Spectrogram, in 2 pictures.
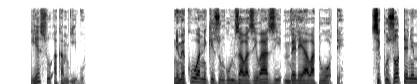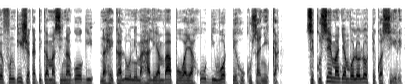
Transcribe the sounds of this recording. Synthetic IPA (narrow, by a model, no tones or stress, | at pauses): jɛsuʔakam̩ʄḭɓṵ | nimɛkuwanikizuŋɡum̩zawaziwazimbɛlɛjawatuwɔtɛ̰ | sikuzɔtɛnimɛfundiʃakatikamasinaɠɔɠinaɦɛkalunimaɦaliambapɔwajahuɗiwɔtɛhukusaɲika | sikusɛmaʄambɔlɔlɔtɛkwasḭɾḭ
